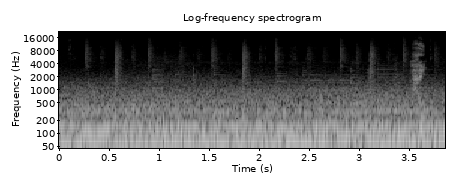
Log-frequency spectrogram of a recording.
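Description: Steady, loud engine and road rumble heard from inside a car driving through a tunnel, with regular ticking thumps from the tyres and a brief swelling whoosh near the end.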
